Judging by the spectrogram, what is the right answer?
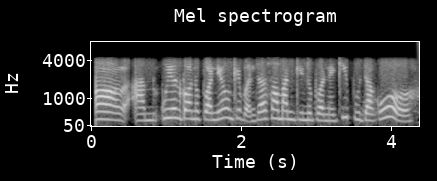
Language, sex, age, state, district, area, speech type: Nepali, female, 18-30, West Bengal, Jalpaiguri, urban, conversation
